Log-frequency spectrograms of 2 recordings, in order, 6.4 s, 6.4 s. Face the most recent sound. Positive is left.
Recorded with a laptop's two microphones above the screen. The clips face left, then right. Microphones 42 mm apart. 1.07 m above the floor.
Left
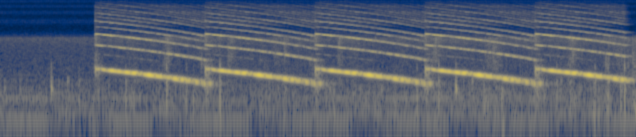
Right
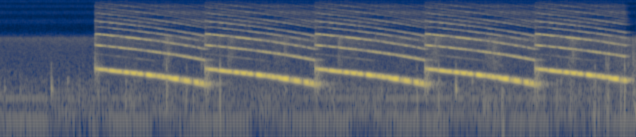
turn(degrees=-40)  # may be behind; listen again after turning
